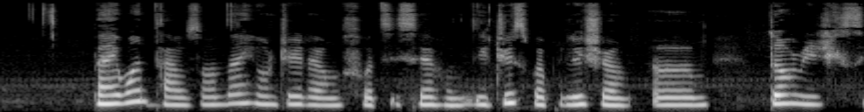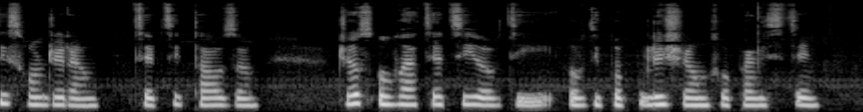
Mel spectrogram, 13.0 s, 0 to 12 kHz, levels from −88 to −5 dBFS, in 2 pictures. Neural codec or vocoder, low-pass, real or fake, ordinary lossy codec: vocoder, 44.1 kHz, 128 mel bands every 512 samples, BigVGAN v2; 10.8 kHz; fake; MP3, 48 kbps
